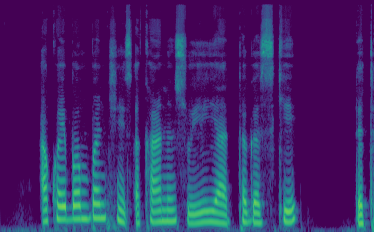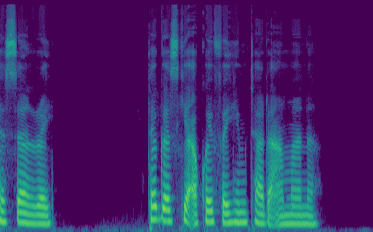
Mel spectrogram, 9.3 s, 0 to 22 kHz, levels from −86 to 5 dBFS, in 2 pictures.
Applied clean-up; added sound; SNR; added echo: neural mask model Resemble Enhance denoiser.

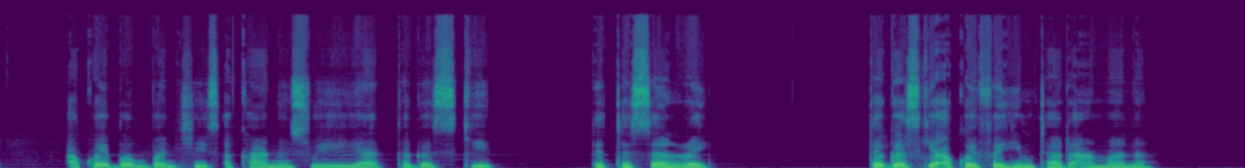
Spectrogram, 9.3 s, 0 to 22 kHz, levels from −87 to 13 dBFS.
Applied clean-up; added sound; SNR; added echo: neural mask model DeepFilterNet 3.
